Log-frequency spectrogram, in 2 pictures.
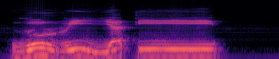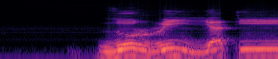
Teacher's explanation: Ta connect with the ya, due to ya madda we long here.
